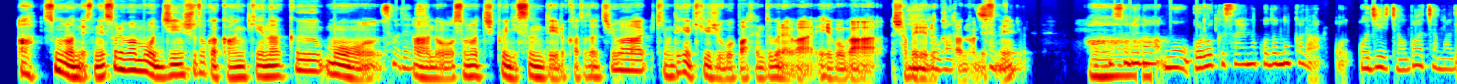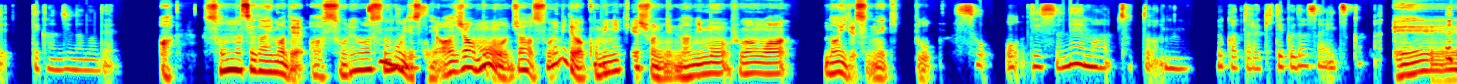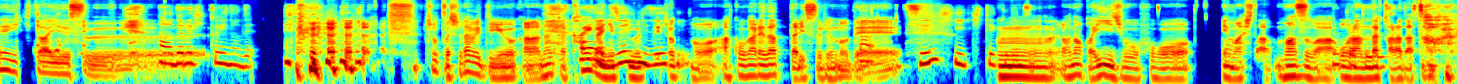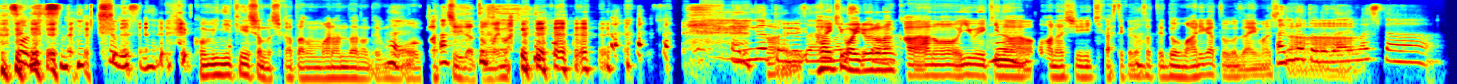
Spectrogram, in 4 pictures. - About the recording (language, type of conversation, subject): Japanese, podcast, 新しい町で友達を作るには、まず何をすればいいですか？
- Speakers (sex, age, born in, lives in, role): female, 35-39, Japan, Japan, guest; male, 40-44, Japan, Japan, host
- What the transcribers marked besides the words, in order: tapping; chuckle; other background noise; chuckle; chuckle; chuckle; chuckle; laughing while speaking: "良かった"; laugh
